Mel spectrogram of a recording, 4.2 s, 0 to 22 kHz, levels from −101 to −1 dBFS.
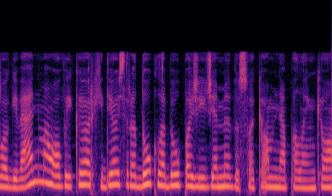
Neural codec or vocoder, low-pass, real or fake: none; 7.2 kHz; real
